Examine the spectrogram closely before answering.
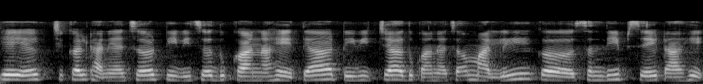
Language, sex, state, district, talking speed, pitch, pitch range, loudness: Marathi, female, Maharashtra, Aurangabad, 135 wpm, 205 Hz, 190-220 Hz, -19 LUFS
